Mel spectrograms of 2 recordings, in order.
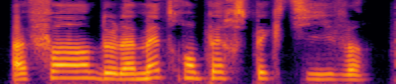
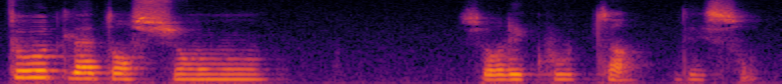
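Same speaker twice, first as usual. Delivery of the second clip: guided meditation; 3 semitones lower, 5 dB quieter than usual. Acted. Yoga teacher guiding listeners lying on the floor, meditation voice. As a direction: guide them unhurriedly into deep rest, letting phrases settle. Leads a Yoga Nidra relaxation.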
